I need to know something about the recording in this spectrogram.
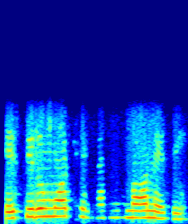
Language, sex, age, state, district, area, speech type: Odia, female, 30-45, Odisha, Sambalpur, rural, conversation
